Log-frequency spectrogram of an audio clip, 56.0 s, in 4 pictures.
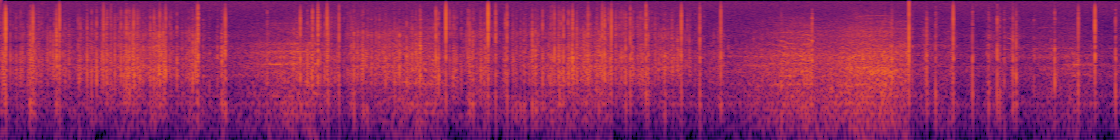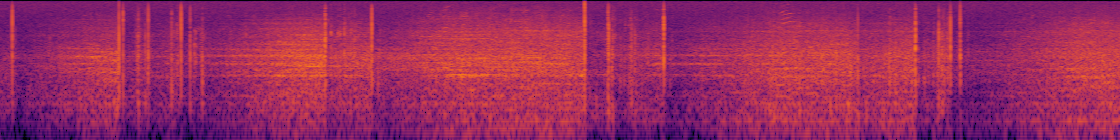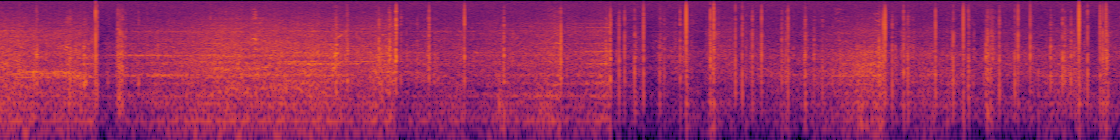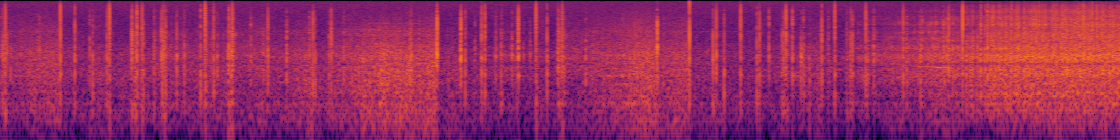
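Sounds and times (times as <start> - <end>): continuous low rumble: 0.0 - 56.0
fireworks bangs and crackles: 0.0 - 56.0.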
